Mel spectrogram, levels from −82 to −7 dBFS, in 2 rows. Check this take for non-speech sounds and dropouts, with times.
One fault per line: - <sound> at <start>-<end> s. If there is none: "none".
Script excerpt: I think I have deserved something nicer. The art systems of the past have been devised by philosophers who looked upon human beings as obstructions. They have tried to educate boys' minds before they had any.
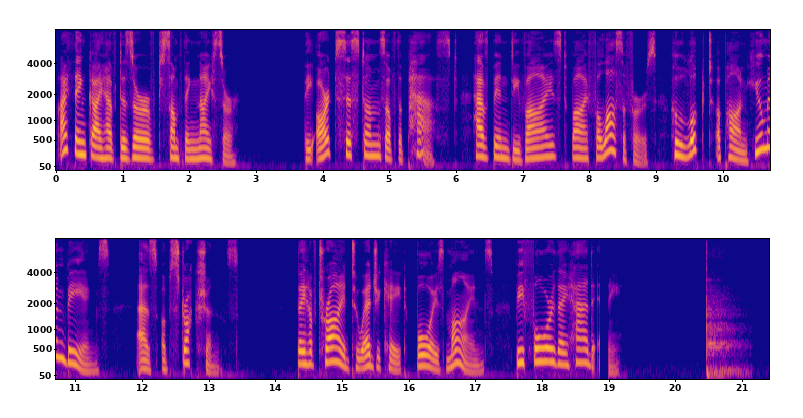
- dropout at 18.9-19.0 s
- thud at 20.5-21.2 s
